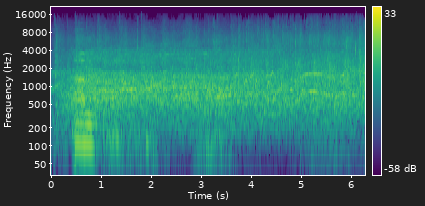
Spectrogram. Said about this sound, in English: Oh, yes. A nice gentle applause break for child rape. For the implications of it.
